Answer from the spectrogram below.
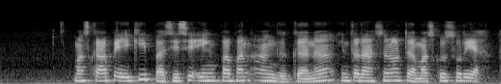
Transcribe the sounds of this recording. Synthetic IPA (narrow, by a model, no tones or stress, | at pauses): maskapeikib̥ä̤siseʔɪŋpapanaŋɡəɡ̥a̤naint̪ərnaʃionald̪̥ä̤maskusuɾijah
